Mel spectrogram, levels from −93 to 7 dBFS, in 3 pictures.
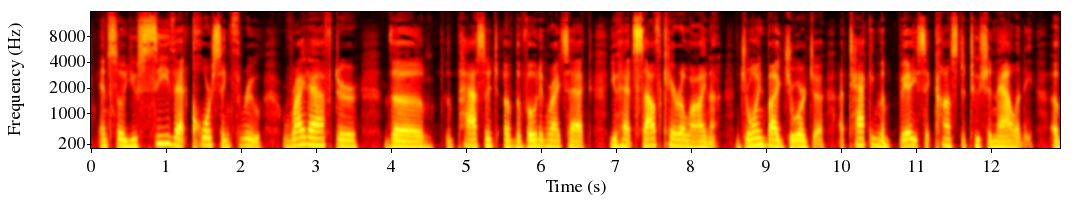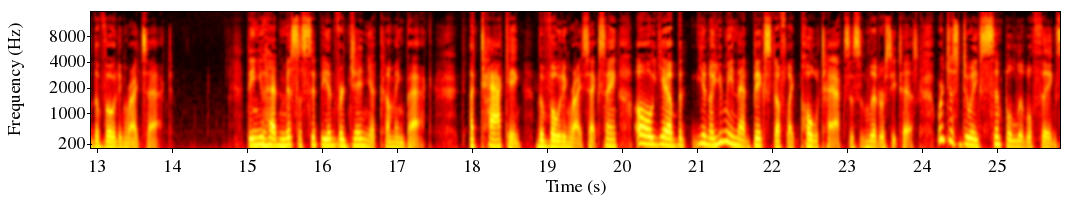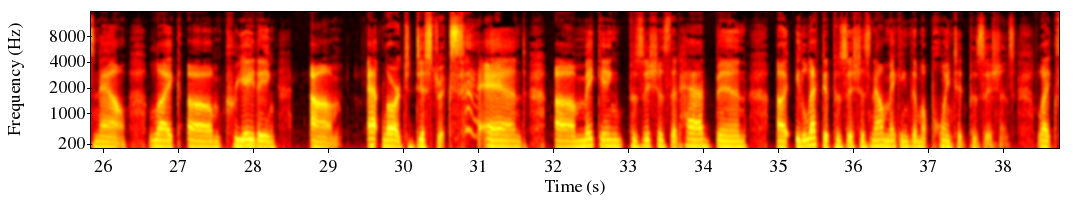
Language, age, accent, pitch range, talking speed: English, 50-69, American, 140-170 Hz, 140 wpm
